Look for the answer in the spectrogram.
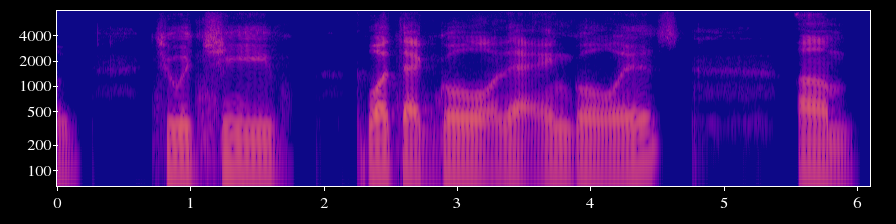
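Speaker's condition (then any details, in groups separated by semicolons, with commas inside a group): ALS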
